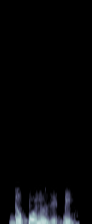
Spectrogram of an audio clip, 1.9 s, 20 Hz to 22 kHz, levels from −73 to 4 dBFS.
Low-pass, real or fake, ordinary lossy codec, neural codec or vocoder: 3.6 kHz; fake; Opus, 64 kbps; codec, 16 kHz in and 24 kHz out, 2.2 kbps, FireRedTTS-2 codec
